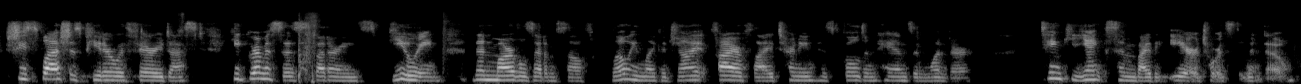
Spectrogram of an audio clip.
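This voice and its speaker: A woman reading screenplay action lines aloud with dramatic, expressive delivery. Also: on the low side, moderate pace, no echo, low-quality recording. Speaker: reader of action descriptions. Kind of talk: scripted narration, screenplay table read.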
